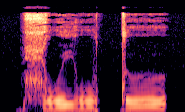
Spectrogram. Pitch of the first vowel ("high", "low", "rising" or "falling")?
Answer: rising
